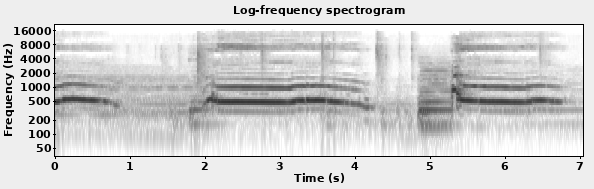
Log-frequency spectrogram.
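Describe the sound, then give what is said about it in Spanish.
A female dog howls along to piano in two long, wavering phrases, its voice rising and sliding in pitch, loud, with a short gap between the howls. “A ver, espérame, tú, este, escuchemos a la perrita.”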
